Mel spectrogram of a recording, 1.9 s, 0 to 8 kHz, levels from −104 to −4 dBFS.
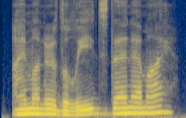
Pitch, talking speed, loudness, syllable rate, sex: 125 Hz, 255 wpm, -14 LUFS, 5.8 syllables/s, male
